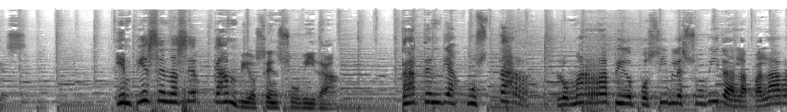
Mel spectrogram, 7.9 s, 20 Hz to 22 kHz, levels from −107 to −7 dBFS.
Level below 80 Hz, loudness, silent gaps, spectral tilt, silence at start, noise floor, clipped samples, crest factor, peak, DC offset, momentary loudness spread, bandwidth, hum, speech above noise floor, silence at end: -40 dBFS; -16 LUFS; none; -4.5 dB/octave; 0 s; -38 dBFS; under 0.1%; 16 dB; -2 dBFS; under 0.1%; 11 LU; 16 kHz; none; 22 dB; 0 s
